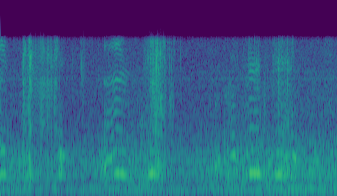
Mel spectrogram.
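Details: Keely, a pet dog, playing indoors with her new toy elephant and making funny noises: snorting, breathy grunts mixed with short, thin whining squeaks, about five bursts in quick irregular succession, with room noise behind.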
